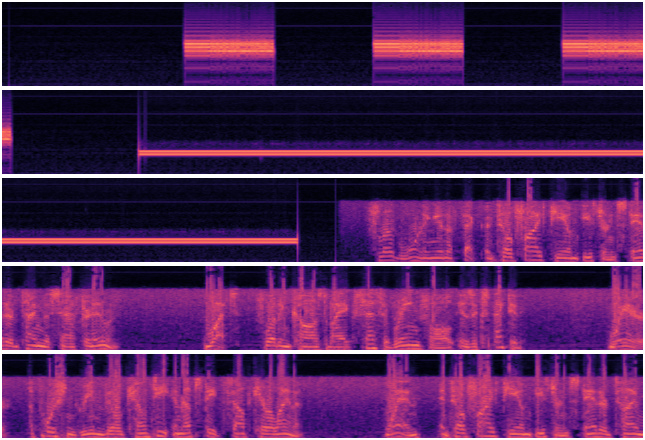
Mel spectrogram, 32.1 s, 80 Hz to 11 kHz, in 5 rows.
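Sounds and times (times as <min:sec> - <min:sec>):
loud steady attention tone: 0:07.8 - 0:15.8.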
